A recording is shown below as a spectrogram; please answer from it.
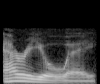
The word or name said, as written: areaway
